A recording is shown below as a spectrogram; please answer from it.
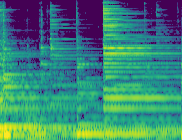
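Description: Background music led by a strummed acoustic guitar, with steady chords and a new strum about once a second.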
